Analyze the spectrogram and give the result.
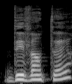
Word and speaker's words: Deventer: Et notamment, en Hollande, il y a une célèbre école des frères de la vie commune à Deventer, c'est comme ça qu'on prononce.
